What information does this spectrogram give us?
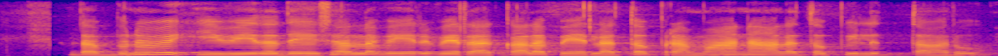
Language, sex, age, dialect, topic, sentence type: Telugu, female, 36-40, Telangana, banking, statement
